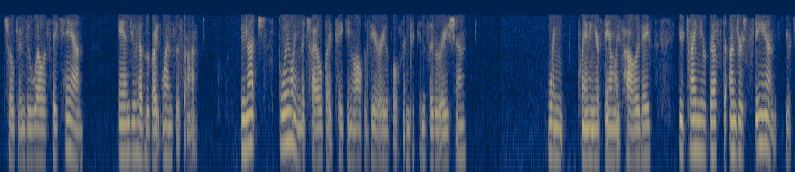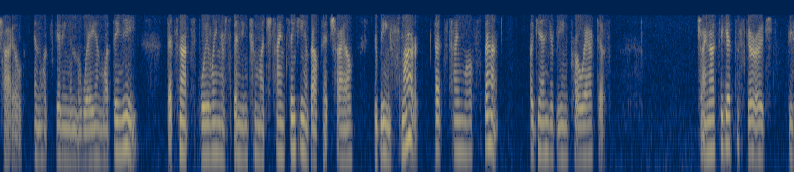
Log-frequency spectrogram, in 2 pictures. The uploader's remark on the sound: The Parents Panel -- along with a caller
